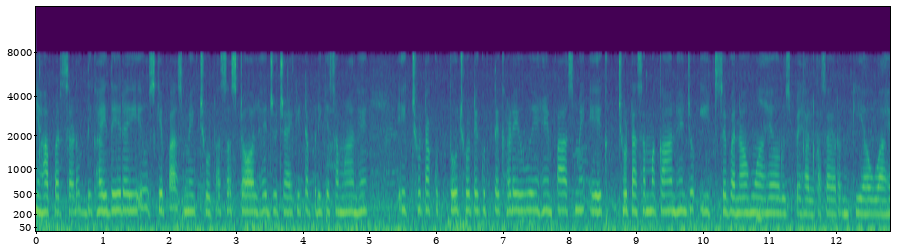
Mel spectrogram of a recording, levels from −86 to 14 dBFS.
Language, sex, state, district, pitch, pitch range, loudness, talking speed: Hindi, female, Bihar, Purnia, 240 Hz, 230-250 Hz, -16 LUFS, 240 wpm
